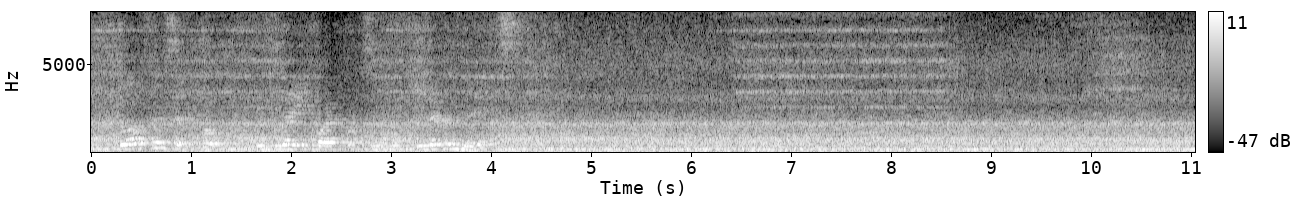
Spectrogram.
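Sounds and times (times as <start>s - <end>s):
diesel locomotive engine running: 0.0s - 11.0s
rolling train rumble: 0.0s - 11.0s
high wheel squeal: 6.2s - 8.8s, 9.8s - 10.7s.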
